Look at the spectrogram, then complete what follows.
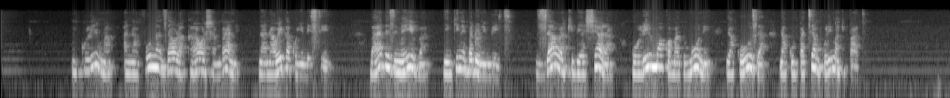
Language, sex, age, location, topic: Swahili, female, 36-49, Dar es Salaam, agriculture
